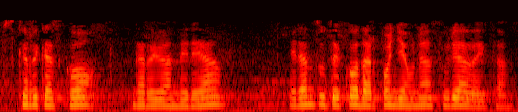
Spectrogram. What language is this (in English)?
Basque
